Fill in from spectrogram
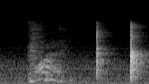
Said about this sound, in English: Why are you clapping for yourself? Because I like what I say. So I clap for myself.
